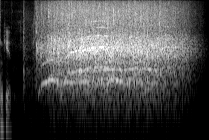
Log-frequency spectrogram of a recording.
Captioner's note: applause and cheers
